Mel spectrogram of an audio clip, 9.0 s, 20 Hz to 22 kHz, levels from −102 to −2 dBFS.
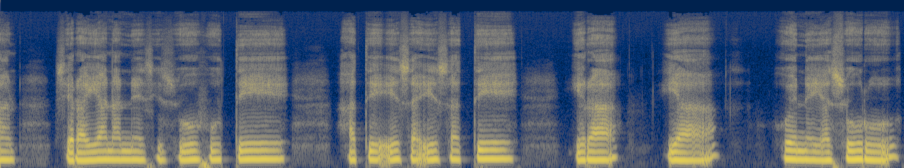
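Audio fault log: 1.12–1.14 s, loud pop: a single sharp pop a few decibels louder than the speech, which continues underneath. It is likely a brief voltage pulse from a plug, switch or static discharge. On the waveform it appears as a narrow spike, and on the spectrogram as a thin vertical broadband stripe.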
